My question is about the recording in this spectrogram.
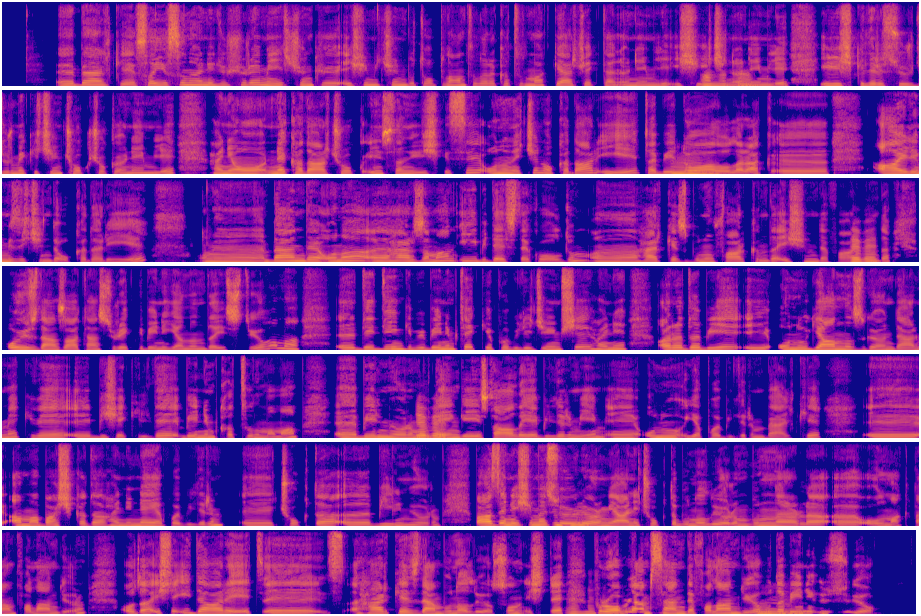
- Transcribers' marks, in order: other background noise
- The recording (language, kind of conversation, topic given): Turkish, advice, Kutlamalarda sosyal beklenti baskısı yüzünden doğal olamıyorsam ne yapmalıyım?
